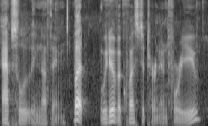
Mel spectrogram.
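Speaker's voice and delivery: ordinary talk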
